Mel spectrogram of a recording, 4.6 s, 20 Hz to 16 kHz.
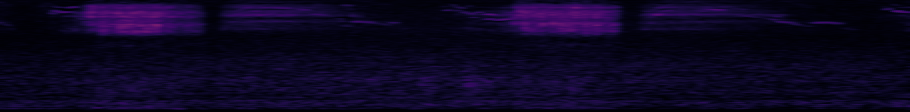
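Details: Benjamin, an 8-week-old bulldog puppy, snoring in his sleep: two breathy, hissing inhalations roughly two seconds apart over a soft, steady low background rumble.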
